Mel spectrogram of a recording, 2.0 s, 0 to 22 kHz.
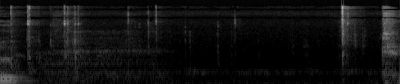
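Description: Small plastic clicks from fingers handling the pieces of a partly disassembled 3x3 speedcube: a few faint ones, then one sharper click near the end.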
